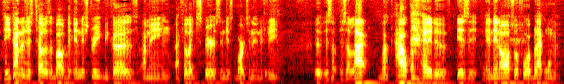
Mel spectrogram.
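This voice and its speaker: A man's voice: mid-range voice, brisk, pushed and bright. A man hosting a casual podcast interview, upbeat and encouraging as he asks his guest questions. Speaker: podcast host.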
